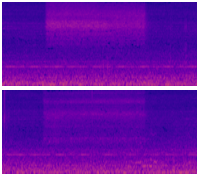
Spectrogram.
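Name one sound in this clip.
Train brakes hiss and squeal.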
